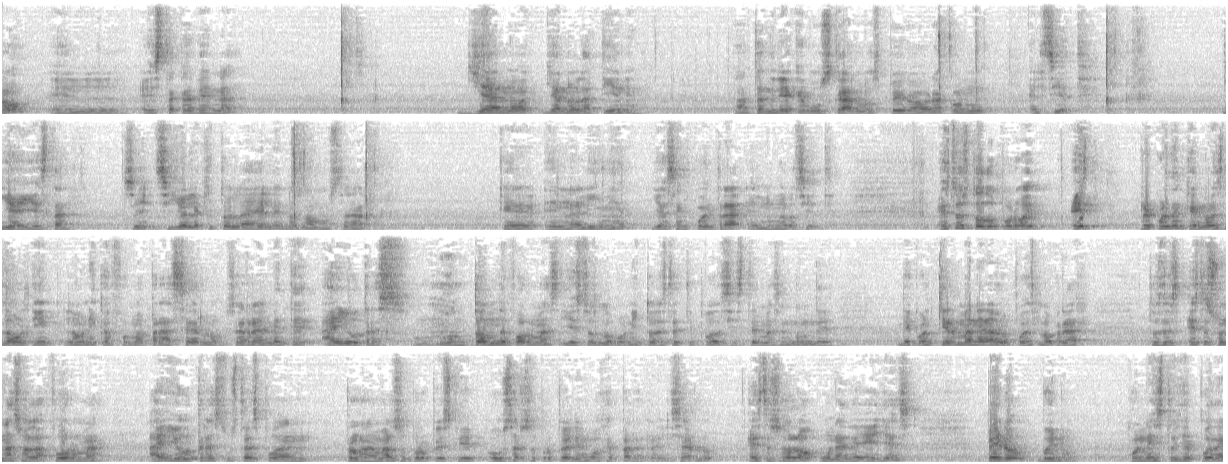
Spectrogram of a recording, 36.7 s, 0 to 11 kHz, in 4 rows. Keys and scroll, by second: 0.3 Up, 0.7 Up, 2.5 Return, 4.9 Up, 5.1 Left, 5.2 Left, 5.4 Left, 5.5 Left, 5.7 Left, 6.3 Left, 7.1-8.3 BackSpace, 7.3 7, 8.3 Return, 10.1 Up, 10.7-12.1 Left, 11.4-12.1 BackSpace, 12.0 Return.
